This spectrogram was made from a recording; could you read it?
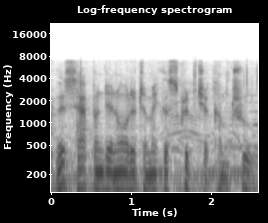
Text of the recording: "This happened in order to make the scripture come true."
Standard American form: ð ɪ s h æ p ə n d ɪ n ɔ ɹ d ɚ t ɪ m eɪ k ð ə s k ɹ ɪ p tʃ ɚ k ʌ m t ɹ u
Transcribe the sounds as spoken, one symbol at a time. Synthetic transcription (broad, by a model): ð ɪ s h æ p ə n d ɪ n ɔ ɹ d ɚ t ɪ m eɪ k ð ə s k ɹ ɪ p tʃ ɚ k ʌ m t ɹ u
